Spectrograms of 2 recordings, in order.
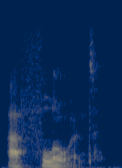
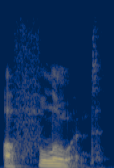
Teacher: you may hear some people stress that second syllable, and in that case, that first syllable is then going to have that schwa sound, that sound, affluent.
